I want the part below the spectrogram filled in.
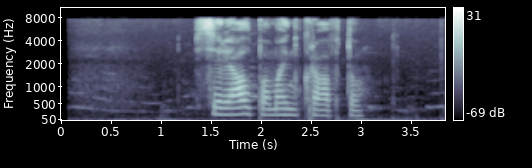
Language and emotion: Russian, neutral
